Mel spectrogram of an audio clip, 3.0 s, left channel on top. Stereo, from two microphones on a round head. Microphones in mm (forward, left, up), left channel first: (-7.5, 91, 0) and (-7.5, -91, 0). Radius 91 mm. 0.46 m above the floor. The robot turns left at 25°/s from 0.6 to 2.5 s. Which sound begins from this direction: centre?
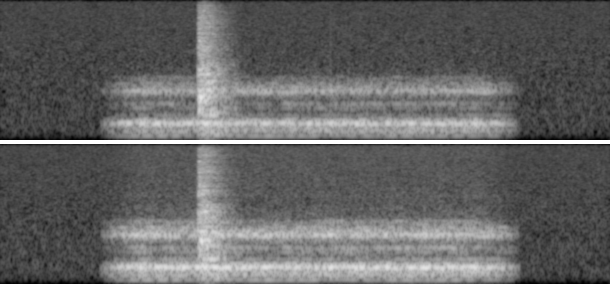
A pop, at 1.0 s.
